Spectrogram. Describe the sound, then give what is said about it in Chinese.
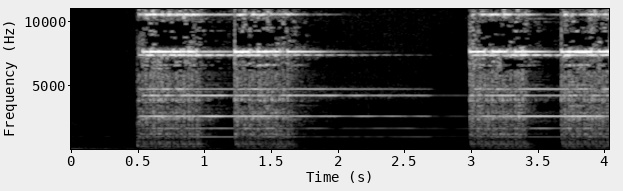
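A telephone bell rings in two loud bursts, each made of two quick trills with a short gap, bright and metallic with a ringing tone between bursts. No one speaks. “还没有等到他拿起电话，电话铃突然的响起来。”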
